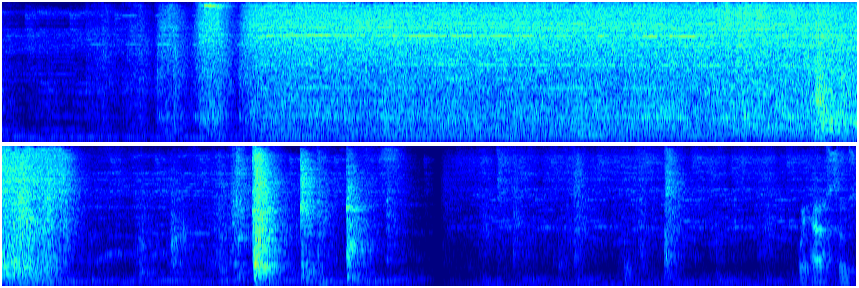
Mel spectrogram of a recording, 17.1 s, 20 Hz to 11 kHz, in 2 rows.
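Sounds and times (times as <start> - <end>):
power tool running: 1.5 - 9.3.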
